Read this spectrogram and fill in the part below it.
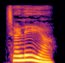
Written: ಛಳೆಯ

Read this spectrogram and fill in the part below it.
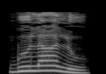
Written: ಗುಲಾಲು

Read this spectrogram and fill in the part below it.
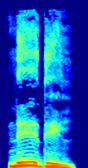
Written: ನೆಯಿದಲೆ

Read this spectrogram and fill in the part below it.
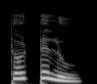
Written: ತೊಟ್ಟಿಲ್

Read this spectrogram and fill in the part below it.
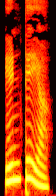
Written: ಎಂಟೆಯ

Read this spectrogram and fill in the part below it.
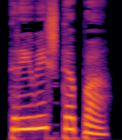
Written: ತ್ರಿವಿಷ್ಟಪ

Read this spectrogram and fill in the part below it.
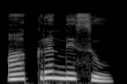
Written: ಆಕ್ರಂದಿಸು

